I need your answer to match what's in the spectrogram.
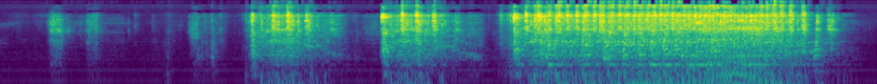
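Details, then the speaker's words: Small curbside-freebie engine gives a few pulls and two brief catches, then fires and runs a few seconds before cutting out and won't keep running; owner suspects a carburetor fuel-delivery problem needing carb work, unconfirmed. "I think we're gonna have to do some carbonator work on that one that one seems to have a fuel sucking problem"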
